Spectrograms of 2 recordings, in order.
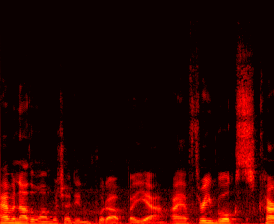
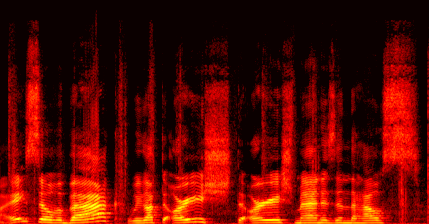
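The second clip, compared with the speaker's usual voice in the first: loud, higher mock Irish accent; terrible Irish accent; 4 semitones higher, 9 dB louder than usual. Streamer greeting an Irish viewer, terrible Irish accent. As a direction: hail them in a bad Irish accent. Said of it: "Terrible Irish accent".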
